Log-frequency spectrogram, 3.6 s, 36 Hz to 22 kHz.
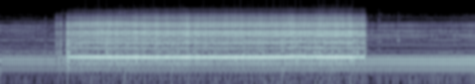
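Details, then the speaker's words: Tube radio of unknown make, recapped by previous owner: station audio harsh and fuzzy over a steady hum; owner suspects a failed 50L6 output tube, with hum also suggesting remaining grounding issues. "Turn the volume down. I think our output tube is probably cream puffed."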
